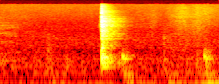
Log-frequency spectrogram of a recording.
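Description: A door clicks shut close by.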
